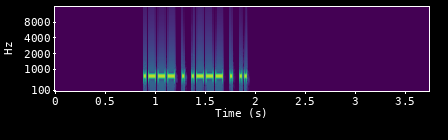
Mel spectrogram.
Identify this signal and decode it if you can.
Morse code, heard as a keyed tone, about 51 wpm, 700 Hz. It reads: JEJEI
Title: Code Groups - 5 Letter:Numbers - 50wpm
